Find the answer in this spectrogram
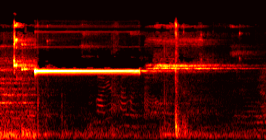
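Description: Basketball scoreboard buzzer sounding one steady high tone for about a second and a half, marking the end of the quarter, followed by a fainter tone that fades out. A single sharp knock, like a ball bounce on the hardwood floor, comes about two and a half seconds in.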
